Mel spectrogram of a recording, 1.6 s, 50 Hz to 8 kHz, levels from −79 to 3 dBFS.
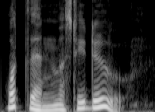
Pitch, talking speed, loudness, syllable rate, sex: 145 Hz, 195 wpm, -15 LUFS, 4.2 syllables/s, male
